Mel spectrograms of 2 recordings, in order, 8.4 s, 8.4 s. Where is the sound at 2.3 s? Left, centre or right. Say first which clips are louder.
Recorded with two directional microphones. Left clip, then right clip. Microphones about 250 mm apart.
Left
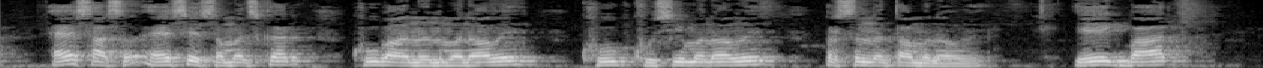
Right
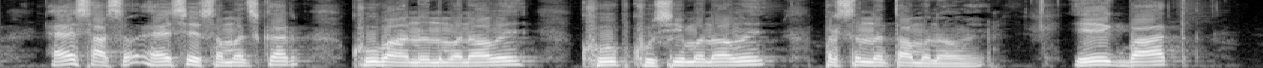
Right 13 dB; right.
